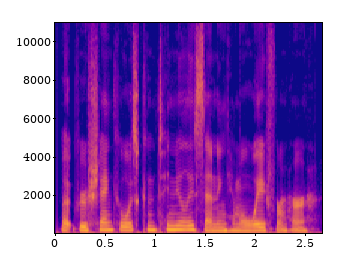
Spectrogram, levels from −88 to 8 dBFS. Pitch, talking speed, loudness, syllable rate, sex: 180 Hz, 200 wpm, -17 LUFS, 6.2 syllables/s, female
